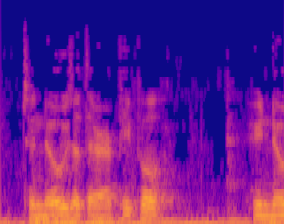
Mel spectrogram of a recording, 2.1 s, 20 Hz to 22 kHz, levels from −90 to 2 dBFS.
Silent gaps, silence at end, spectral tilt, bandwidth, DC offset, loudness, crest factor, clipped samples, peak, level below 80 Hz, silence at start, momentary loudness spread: none; 0 s; -7.5 dB/octave; 9.2 kHz; under 0.1%; -23 LUFS; 14 dB; under 0.1%; -6 dBFS; -28 dBFS; 0 s; 17 LU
